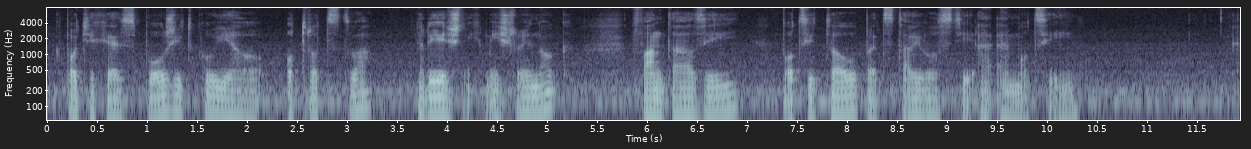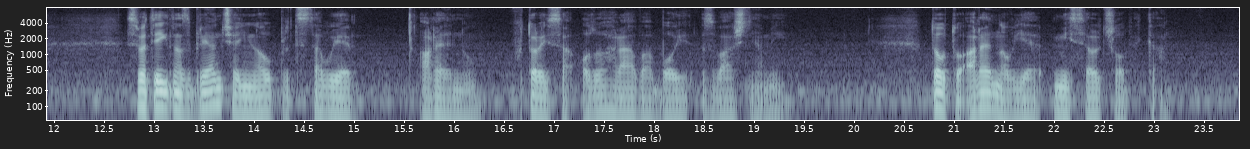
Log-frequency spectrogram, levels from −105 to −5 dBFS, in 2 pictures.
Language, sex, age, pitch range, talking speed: Slovak, male, 60-79, 65-80 Hz, 75 wpm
